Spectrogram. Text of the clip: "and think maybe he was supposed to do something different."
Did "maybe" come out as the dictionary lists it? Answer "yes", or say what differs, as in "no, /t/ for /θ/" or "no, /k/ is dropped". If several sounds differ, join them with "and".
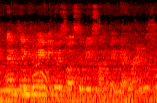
no, /b/ is dropped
